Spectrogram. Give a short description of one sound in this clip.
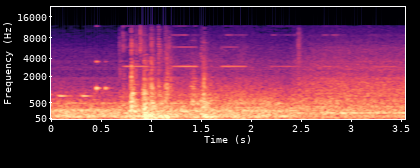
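A door warning tone beeps rapidly.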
